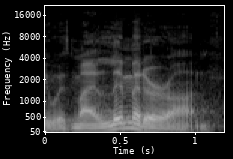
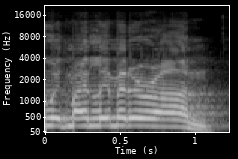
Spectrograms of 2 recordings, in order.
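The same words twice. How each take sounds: First: It is spoken at a normal volume. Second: It is spoken very loudly. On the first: "I'm talking normally" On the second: "I'm talking really loudly"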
